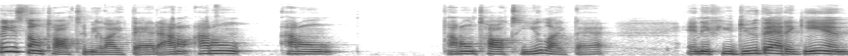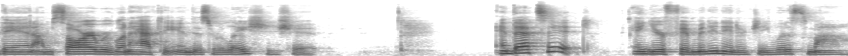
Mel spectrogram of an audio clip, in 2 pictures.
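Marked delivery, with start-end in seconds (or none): 0.0-8.8 calm, much lower and quieter, not yelling. Advising women how to answer a man who raises his voice, calm, not yelling. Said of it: "without yelling".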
